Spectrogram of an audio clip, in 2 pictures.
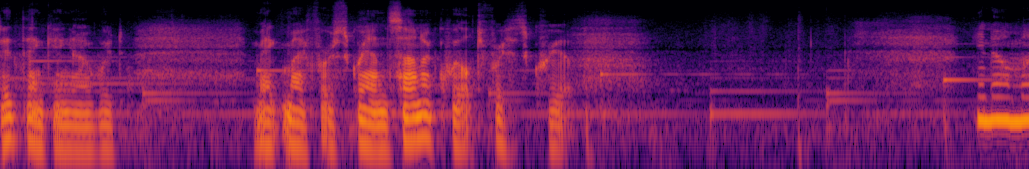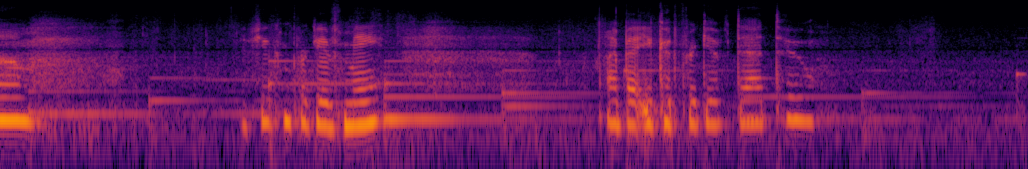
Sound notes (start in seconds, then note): none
